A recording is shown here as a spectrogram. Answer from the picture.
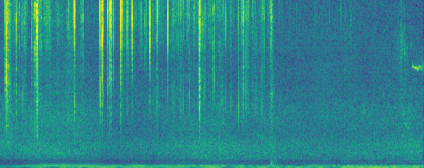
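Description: Hands working a C-A-T combat tourniquet on an arm: scattered small clicks and rustles of the nylon strap and plastic windlass, thickest in the first two seconds. A steady low hum runs underneath.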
